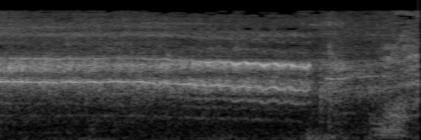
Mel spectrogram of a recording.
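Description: Cordless drill boring through a thin metal antenna mast: the bit cutting the metal gives a steady, high-pitched whine that sags slightly in pitch and then stops about one and a half seconds in as the bit breaks through.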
